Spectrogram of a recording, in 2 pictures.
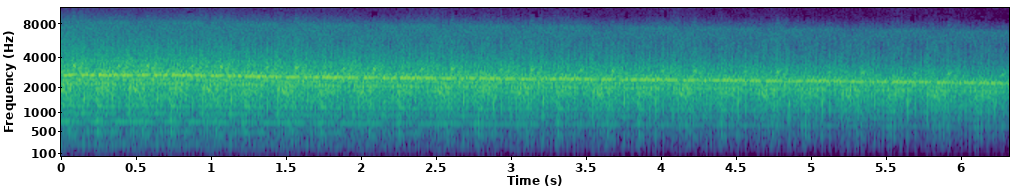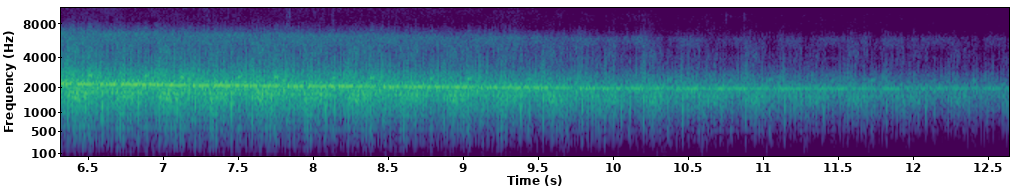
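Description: Background music ending: a held chord that slowly sinks in pitch and fades out over the last few seconds.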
